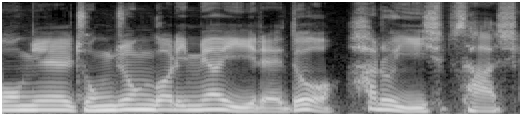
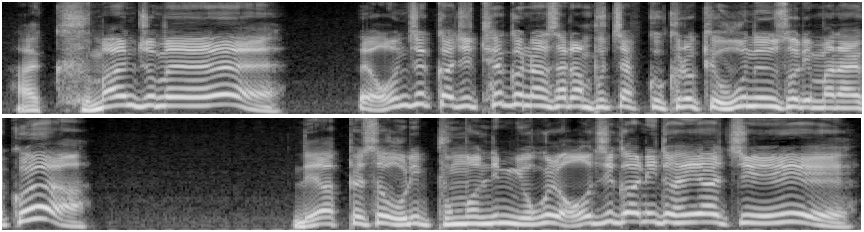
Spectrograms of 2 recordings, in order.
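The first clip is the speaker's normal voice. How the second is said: higher, irritated outburst from the husband; 7 semitones higher than usual. Acted. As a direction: snap at her to stop complaining. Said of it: "기어이 짜증을 내더군요". (퇴근한 남편이 아내에게 짜증 내며 높게 쏘아붙임)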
